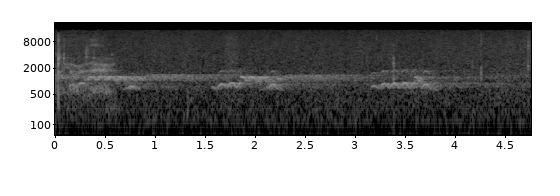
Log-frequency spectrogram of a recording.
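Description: Faint birds calling from somewhere out in the woods: a few soft hooting, owl-like phrases repeating in three spaced bursts, far off and quiet against a hushed background.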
